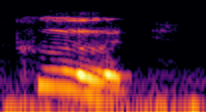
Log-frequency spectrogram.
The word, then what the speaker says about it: could: Thành ra cái này đọc là could.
